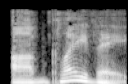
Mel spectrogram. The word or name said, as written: obclavate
